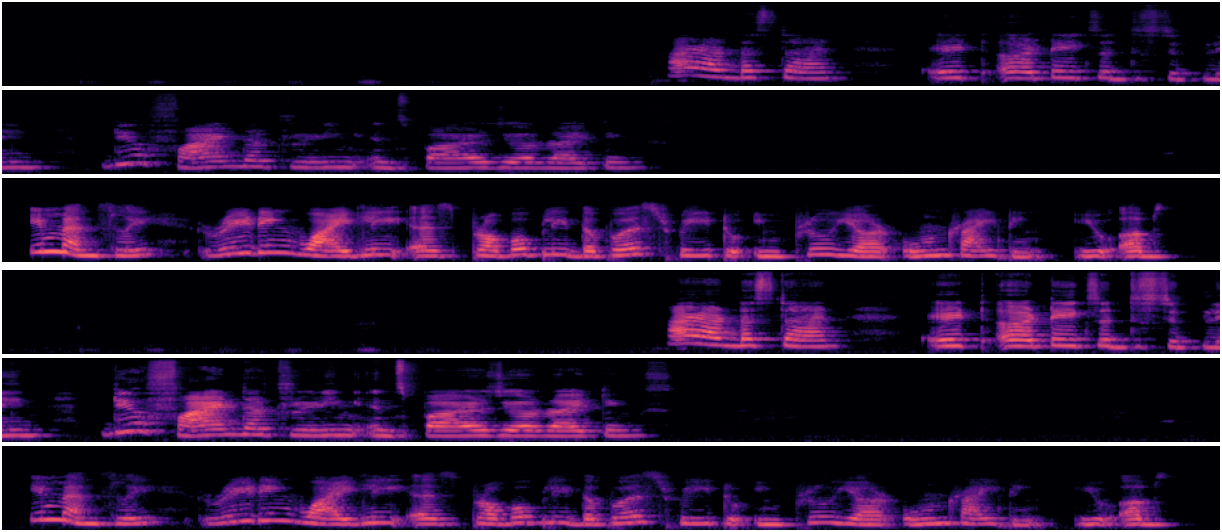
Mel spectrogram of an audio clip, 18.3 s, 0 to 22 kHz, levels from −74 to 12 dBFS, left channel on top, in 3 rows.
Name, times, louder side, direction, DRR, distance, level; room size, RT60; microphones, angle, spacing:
voice 1, 3.3-4.2 4.6-6.3 6.6-9.3, right 8 dB, 90° right, 0.3 m, -26 dB
voice 2, 12.3-18.0, left 3 dB, 70° left, 0.7 m, -25 dB
4.4 x 2.8 x 2.3 m
head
